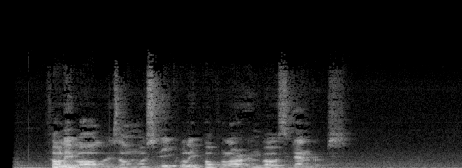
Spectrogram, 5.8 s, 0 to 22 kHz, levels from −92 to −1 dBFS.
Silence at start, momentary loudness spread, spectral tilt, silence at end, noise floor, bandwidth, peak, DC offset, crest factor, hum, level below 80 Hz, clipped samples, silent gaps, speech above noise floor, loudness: 0.2 s; 15 LU; -6 dB/octave; 1.5 s; -53 dBFS; 14 kHz; -4 dBFS; under 0.1%; 20 dB; none; -48 dBFS; under 0.1%; none; 30 dB; -23 LUFS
